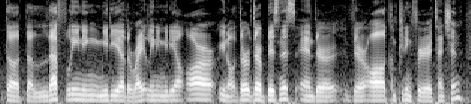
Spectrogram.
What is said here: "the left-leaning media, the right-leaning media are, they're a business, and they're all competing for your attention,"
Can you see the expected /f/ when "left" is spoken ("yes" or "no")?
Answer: yes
